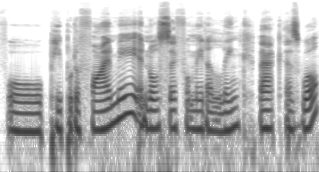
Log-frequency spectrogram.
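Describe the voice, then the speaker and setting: A woman's very deep, low voice with an Australian accent, at a moderate pace with ordinary pitch variation, dry and close with no echo. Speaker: LinkedIn branding workshop presenter. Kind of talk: online workshop presentation. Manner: hesitant fillers.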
